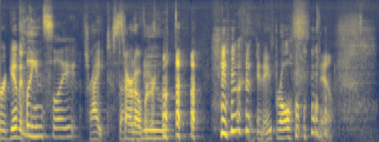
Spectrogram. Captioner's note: laughing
